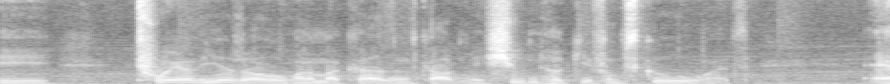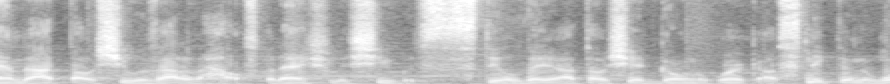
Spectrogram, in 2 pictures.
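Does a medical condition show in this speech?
No.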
